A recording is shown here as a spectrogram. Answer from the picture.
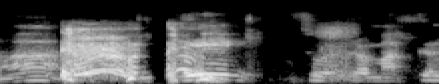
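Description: A woman coughing and clearing her throat: two loud coughs about half a second apart in the first second, followed by talking.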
